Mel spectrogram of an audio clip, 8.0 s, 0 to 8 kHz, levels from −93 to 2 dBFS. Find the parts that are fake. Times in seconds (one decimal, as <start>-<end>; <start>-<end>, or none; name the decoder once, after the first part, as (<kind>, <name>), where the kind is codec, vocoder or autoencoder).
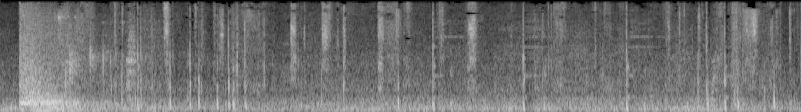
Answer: none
